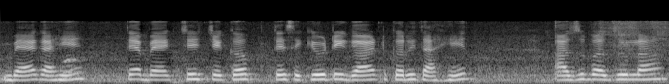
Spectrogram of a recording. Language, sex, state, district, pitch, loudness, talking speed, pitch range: Marathi, female, Maharashtra, Washim, 225 Hz, -13 LUFS, 115 wpm, 210-235 Hz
